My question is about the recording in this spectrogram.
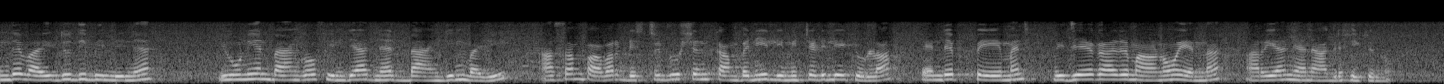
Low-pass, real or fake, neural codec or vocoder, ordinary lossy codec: none; real; none; none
